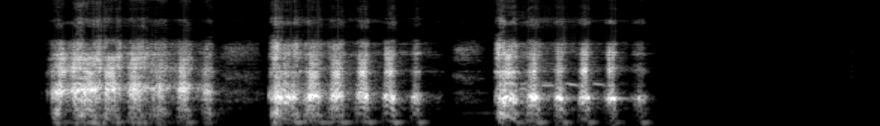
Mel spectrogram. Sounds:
Throat clearing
